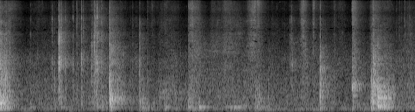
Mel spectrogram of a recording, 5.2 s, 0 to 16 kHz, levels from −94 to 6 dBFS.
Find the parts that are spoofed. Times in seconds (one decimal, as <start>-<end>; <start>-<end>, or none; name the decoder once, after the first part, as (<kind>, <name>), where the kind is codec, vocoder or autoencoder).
none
